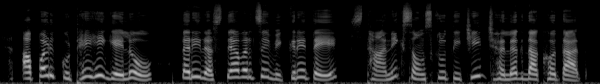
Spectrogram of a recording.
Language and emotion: Marathi, happy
